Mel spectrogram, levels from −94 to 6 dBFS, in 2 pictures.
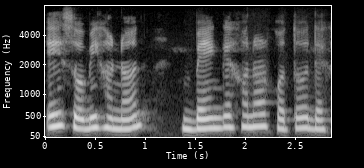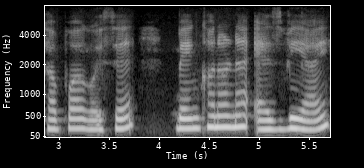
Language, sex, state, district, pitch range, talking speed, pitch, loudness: Assamese, female, Assam, Sonitpur, 215-255 Hz, 135 wpm, 230 Hz, -17 LUFS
